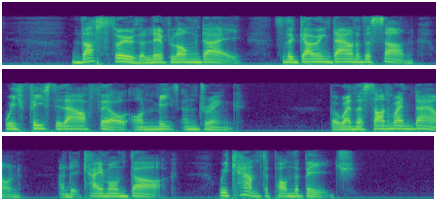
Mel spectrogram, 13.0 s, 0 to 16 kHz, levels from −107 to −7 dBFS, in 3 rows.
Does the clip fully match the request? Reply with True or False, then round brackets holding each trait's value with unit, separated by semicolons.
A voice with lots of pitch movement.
False (3.0 semitones)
